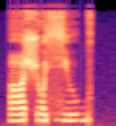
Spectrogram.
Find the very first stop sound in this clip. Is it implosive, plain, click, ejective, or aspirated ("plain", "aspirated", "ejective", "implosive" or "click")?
plain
